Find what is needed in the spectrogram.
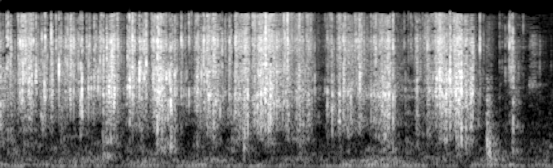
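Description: Thin clear plastic packaging bag crinkling and rustling as a small phone-holder clip is worked out of it by hand; the crackling stops just before the end.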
